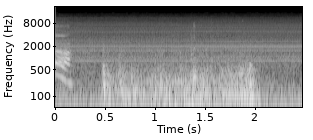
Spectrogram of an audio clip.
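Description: Low steady rumble of a car running at idle, heard from inside the cabin.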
